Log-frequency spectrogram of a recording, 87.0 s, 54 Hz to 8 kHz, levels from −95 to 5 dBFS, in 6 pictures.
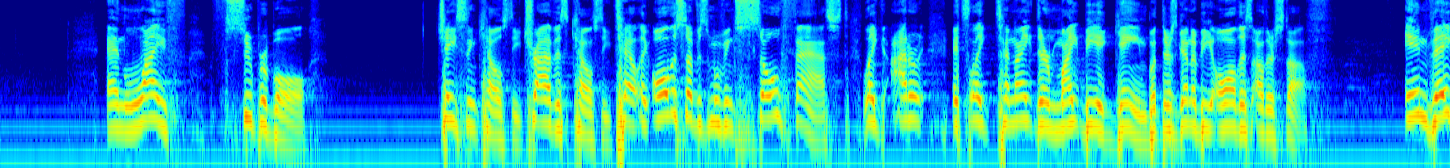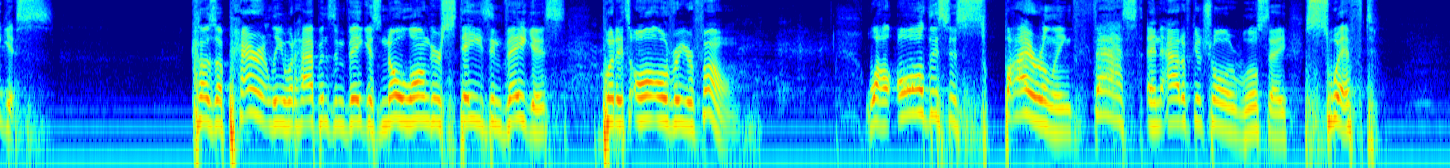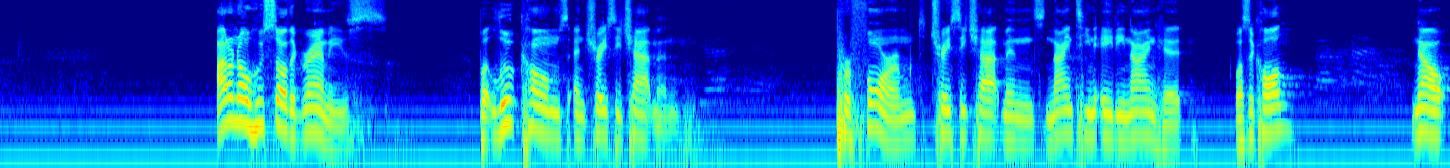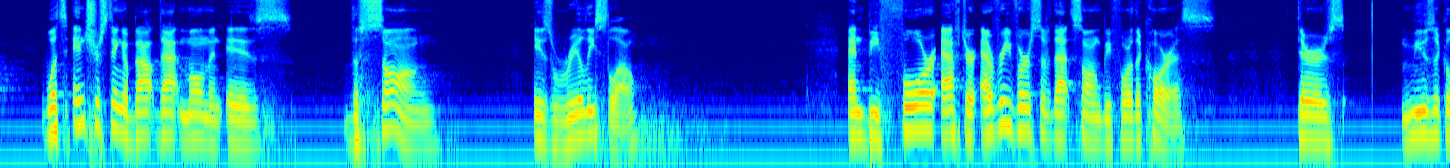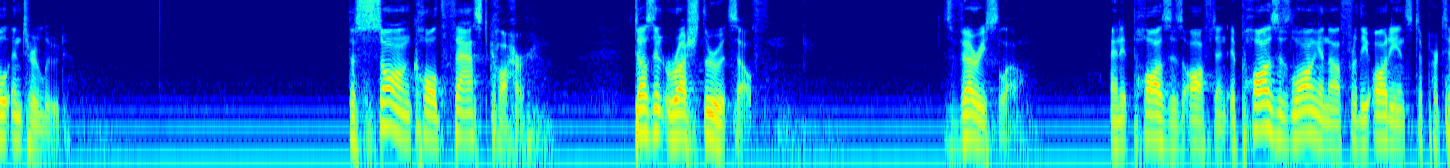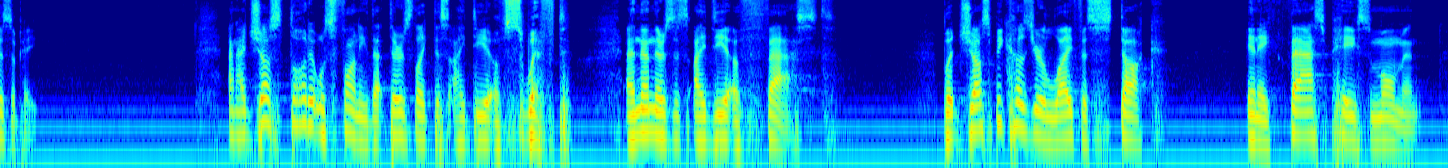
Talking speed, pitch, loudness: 120 wpm, 125 Hz, -32 LUFS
